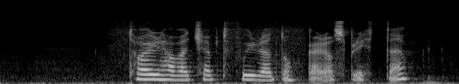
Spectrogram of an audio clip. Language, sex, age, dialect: Faroese, female, 15-35, Norðuroyggjar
